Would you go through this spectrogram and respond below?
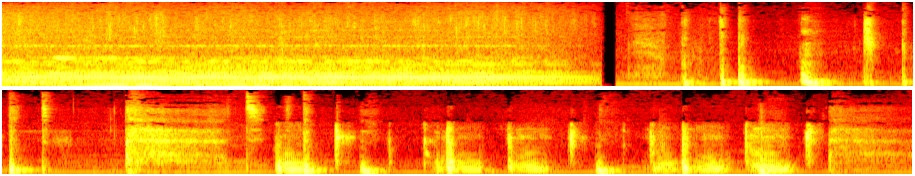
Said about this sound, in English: I wish the rain would stop just once. It can't rain all the time.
